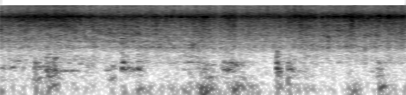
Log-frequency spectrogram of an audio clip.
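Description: Shredded bottle gourd peel and potatoes sizzling in hot mustard oil in a kadai, turned over and over with a spatula. Steady hiss throughout, with irregular scraping and rustling as the spatula strokes the pan.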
